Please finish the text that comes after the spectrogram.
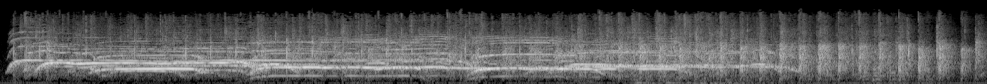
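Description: A crowd breaks into loud, sustained applause mixed with cheering and rising and falling whoops, the clapping thinning into scattered claps as it dies down near the end.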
